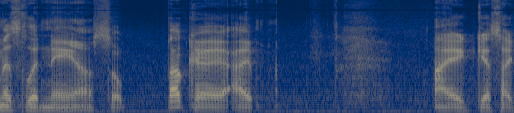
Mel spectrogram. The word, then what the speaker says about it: Linnea: I've been pronouncing her name as Linnea, so okay, I guess I got it right then.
